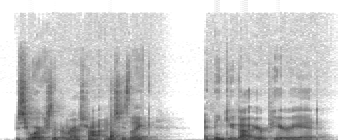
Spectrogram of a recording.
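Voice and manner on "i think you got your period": normal talking voice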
